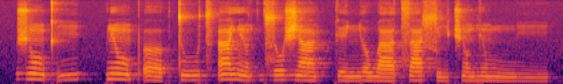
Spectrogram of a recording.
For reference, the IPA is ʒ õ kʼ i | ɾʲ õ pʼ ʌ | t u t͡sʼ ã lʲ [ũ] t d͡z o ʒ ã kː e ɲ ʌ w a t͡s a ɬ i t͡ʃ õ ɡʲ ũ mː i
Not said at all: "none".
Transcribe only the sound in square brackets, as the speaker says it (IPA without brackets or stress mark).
õ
